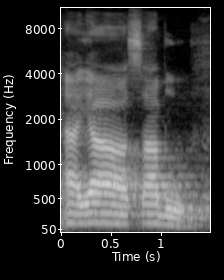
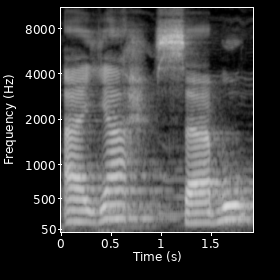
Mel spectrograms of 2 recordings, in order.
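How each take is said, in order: First: The h sound in the middle is dropped. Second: The h sound in the middle is pronounced. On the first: The speaker calls it wrong. "इस हर्फ को बाज़ मुसलमान पढ़ देते हैं अयासाबु, ये बिल्कुल गलत है" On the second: The speaker calls it right. "इसको ठीक अदा करने का तरीका यूँ है"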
